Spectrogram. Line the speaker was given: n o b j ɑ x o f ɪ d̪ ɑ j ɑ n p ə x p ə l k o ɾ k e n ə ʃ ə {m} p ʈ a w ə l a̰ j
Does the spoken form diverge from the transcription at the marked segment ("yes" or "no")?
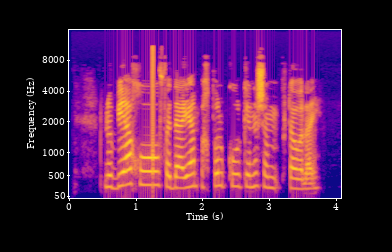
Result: no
